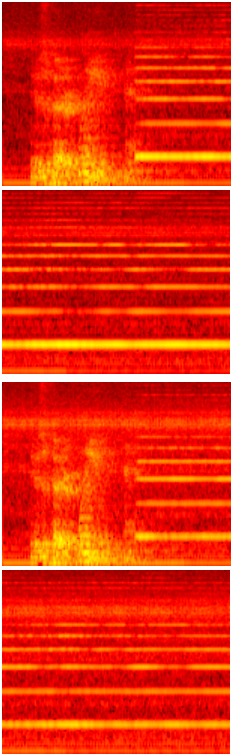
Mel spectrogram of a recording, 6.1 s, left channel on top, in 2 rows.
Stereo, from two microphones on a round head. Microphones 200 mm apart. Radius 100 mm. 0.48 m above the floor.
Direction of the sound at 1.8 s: 40° left (ahead or behind).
